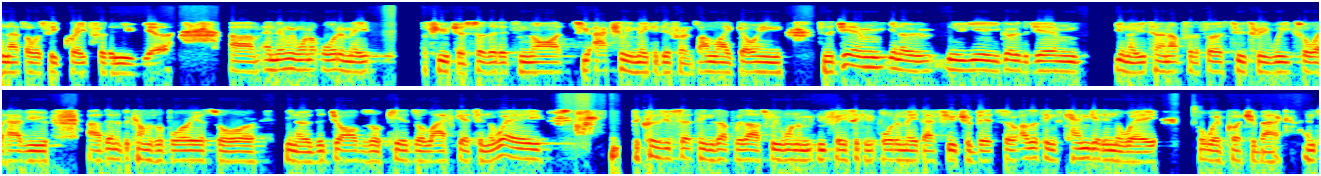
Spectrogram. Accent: Australia; moved away as an adult; I'm an Aussie, as a few folks might be able to tell. But I came here about 15 years ago

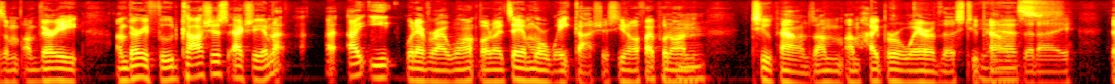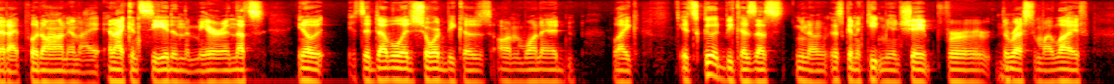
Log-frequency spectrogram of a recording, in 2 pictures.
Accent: Marshfield, Massachusetts, United States; Marshfield, Massachusetts.

